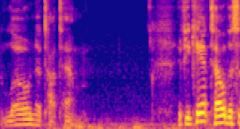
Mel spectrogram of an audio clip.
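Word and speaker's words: לא נתתם: 11 Low not tatem Lo natatem the accent would be on the final syllable here Lo natatem if you can't tell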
